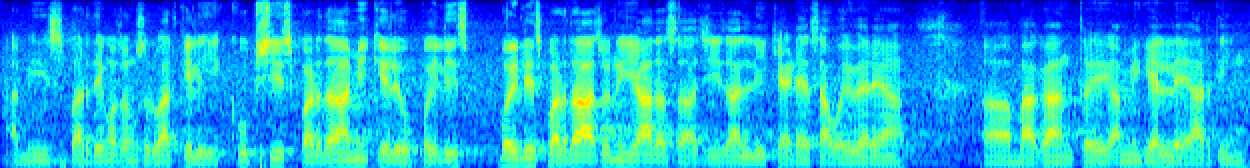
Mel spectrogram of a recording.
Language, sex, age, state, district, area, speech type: Goan Konkani, male, 30-45, Goa, Bardez, urban, spontaneous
